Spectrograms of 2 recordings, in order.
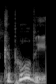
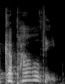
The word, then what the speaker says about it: Capaldi: Why would you ever think it was Capaldi? It's obviously Capaldi. Yeah, I mean, it's spelled sort of phonetically. Do you know what I mean? It's not difficult to say it.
